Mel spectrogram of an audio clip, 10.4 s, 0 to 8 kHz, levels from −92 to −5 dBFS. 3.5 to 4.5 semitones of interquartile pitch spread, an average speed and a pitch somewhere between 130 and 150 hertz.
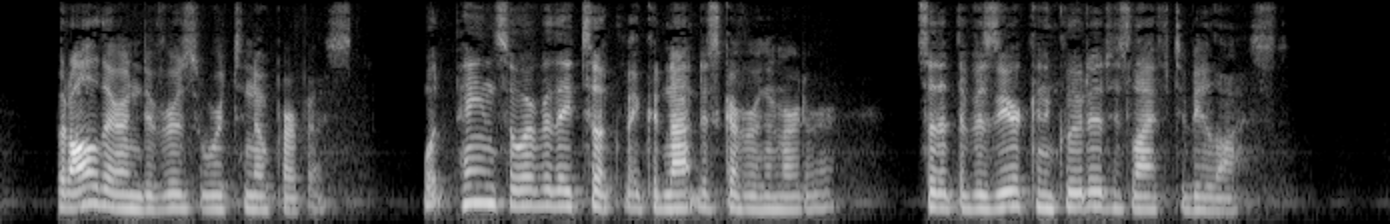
No: average, 2.8 semitones; average, 165 wpm; medium, 140 Hz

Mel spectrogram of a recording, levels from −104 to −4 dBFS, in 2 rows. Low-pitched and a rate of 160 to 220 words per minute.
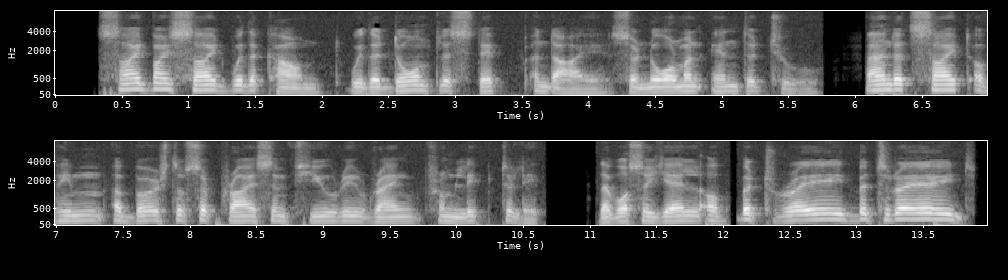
Yes: low, 125 Hz; average, 165 wpm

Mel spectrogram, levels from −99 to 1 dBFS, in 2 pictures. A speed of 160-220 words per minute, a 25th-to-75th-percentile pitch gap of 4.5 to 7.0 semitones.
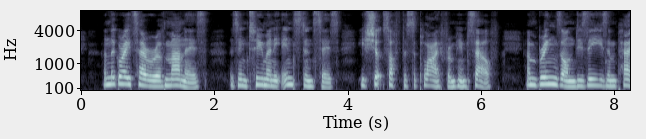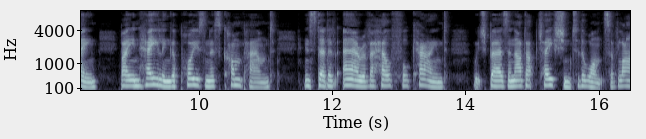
No: average, 165 wpm; average, 3.0 semitones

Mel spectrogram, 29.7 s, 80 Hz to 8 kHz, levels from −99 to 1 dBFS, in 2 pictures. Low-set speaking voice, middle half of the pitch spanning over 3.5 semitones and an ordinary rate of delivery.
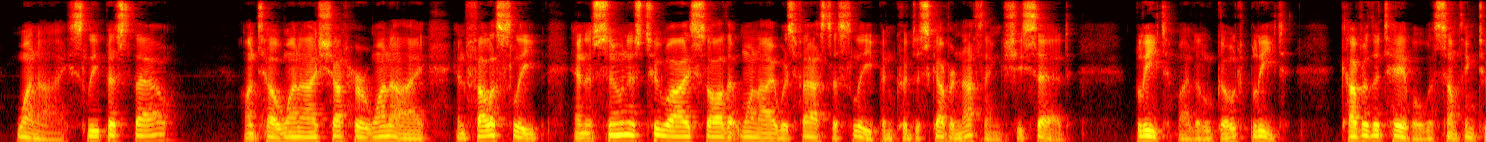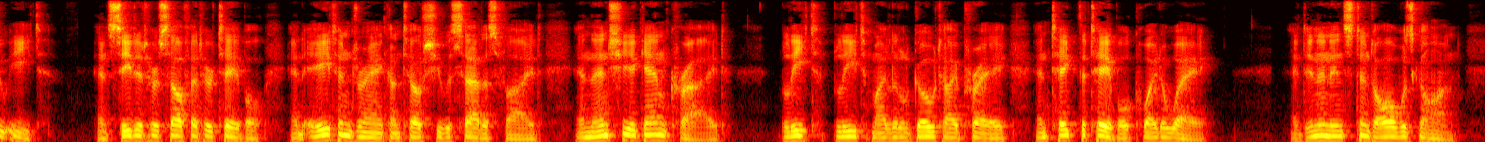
Yes: very low, 95 Hz; average, 3.9 semitones; average, 170 wpm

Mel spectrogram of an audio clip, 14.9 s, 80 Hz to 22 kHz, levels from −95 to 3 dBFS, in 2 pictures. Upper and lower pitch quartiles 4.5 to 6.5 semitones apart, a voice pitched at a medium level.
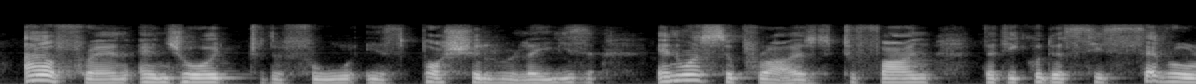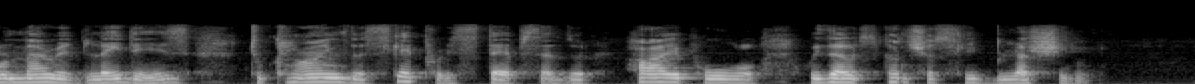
No: average, 3.0 semitones; medium, 145 Hz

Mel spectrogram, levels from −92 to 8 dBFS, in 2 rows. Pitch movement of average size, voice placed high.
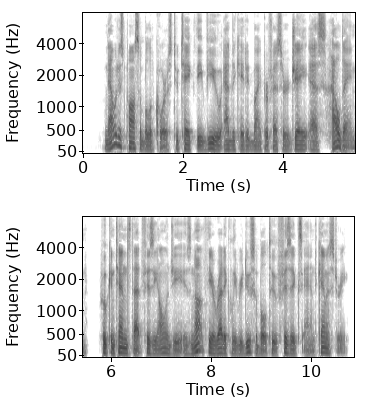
No: average, 3.9 semitones; very low, 90 Hz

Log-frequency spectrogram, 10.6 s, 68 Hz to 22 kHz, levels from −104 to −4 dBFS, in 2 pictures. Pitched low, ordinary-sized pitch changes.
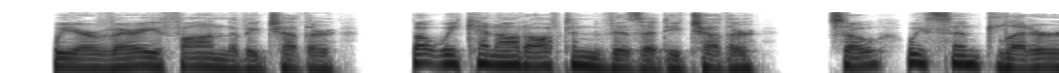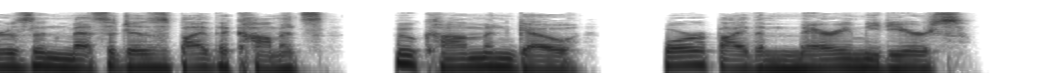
Yes: low, 105 Hz; average, 3.5 semitones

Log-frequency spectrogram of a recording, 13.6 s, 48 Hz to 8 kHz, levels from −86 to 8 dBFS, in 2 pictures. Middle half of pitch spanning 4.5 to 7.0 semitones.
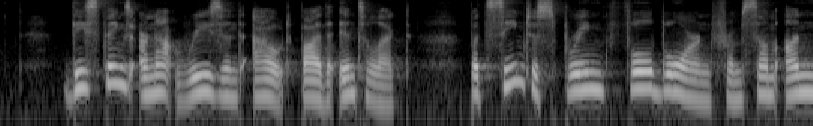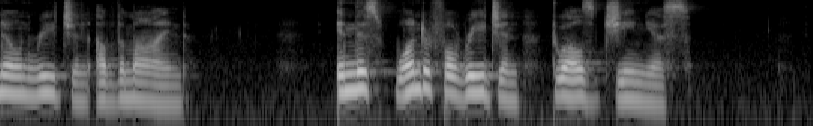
Yes: average, 4.8 semitones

